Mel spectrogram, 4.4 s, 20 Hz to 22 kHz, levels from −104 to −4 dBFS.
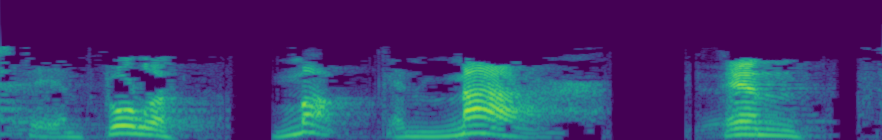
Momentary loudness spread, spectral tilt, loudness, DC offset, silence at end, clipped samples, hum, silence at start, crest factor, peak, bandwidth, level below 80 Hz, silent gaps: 23 LU; -8 dB/octave; -26 LUFS; under 0.1%; 0.4 s; under 0.1%; none; 0 s; 22 dB; -8 dBFS; 5.8 kHz; -78 dBFS; 1.18-1.36 s, 3.06-3.42 s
